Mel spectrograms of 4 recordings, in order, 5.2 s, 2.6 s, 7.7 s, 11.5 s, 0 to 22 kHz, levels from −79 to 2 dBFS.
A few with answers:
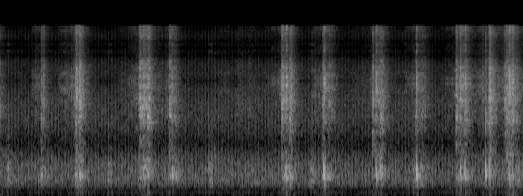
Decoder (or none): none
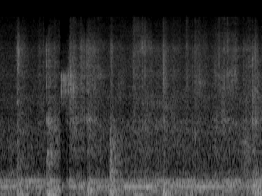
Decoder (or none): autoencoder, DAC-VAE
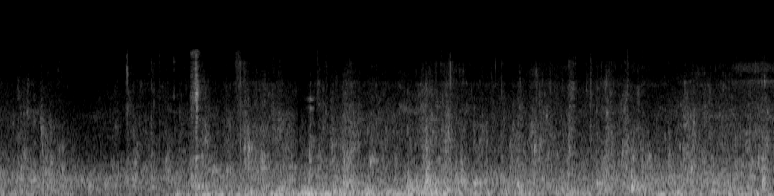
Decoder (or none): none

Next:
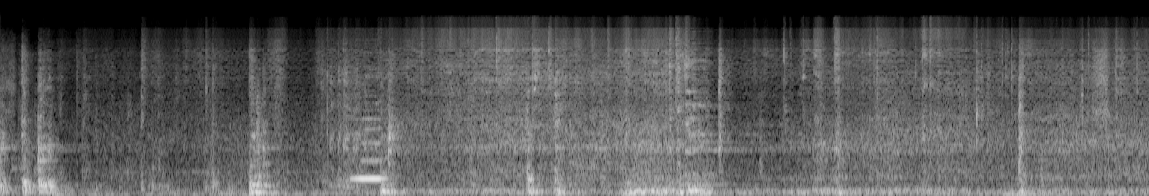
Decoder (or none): autoencoder, DAC-VAE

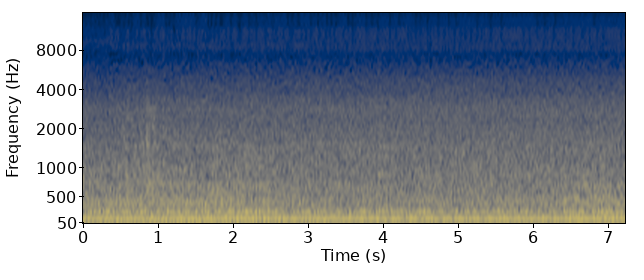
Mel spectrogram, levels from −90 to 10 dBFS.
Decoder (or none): none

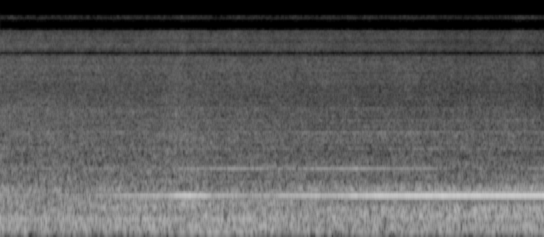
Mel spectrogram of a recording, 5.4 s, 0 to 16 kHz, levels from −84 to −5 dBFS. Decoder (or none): autoencoder, DAC-VAE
